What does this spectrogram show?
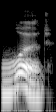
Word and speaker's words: would: Would. Now would is another polite word. Has a silent L. It's it sounds exactly like wood from a tree.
